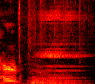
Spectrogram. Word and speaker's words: herb: Here's my herb. Yes, it's a herb, not an herb. Why? Because it starts with an H. And I know everybody says, but the H is silent.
